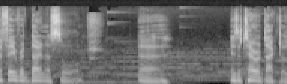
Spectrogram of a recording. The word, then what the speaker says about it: pterodactyl: dinosaur uh is a pterodactyl just because of the silent PE there's no need for it it's just funny it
